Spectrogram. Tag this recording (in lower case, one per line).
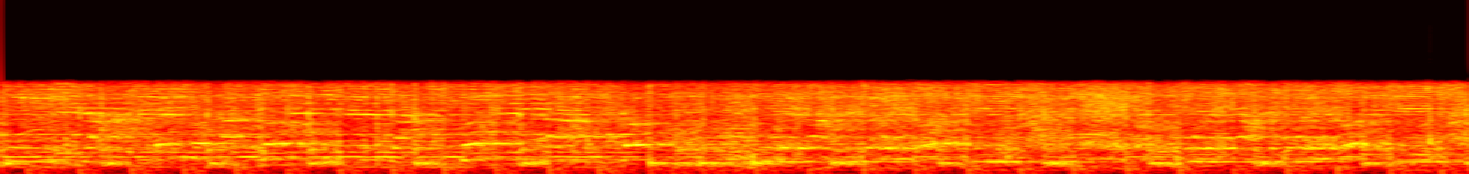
music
